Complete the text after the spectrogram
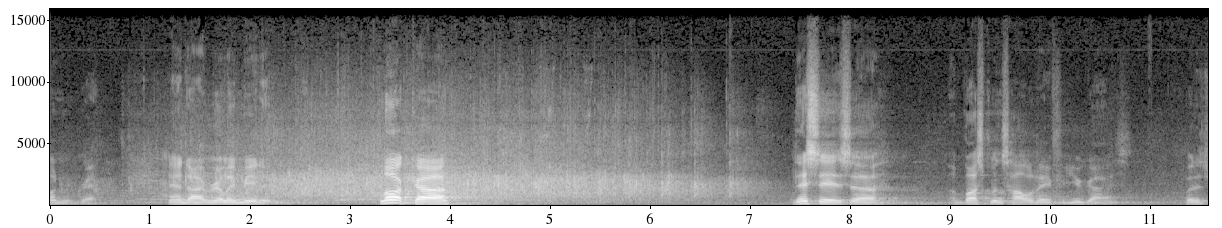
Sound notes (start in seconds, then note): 2.7 applause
